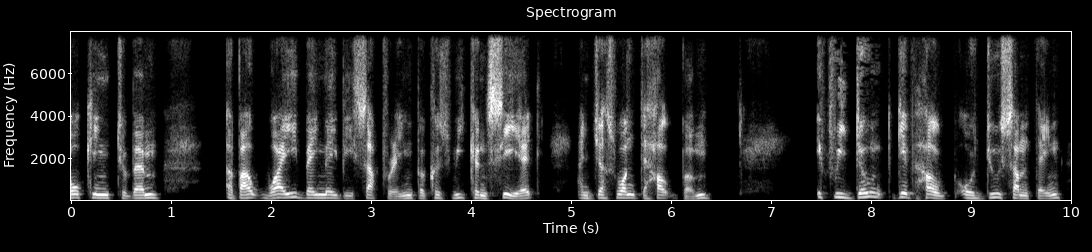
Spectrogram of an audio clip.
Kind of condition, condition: link, video call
